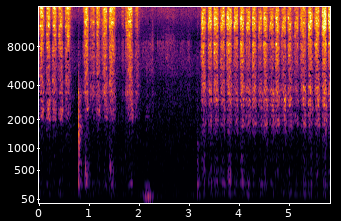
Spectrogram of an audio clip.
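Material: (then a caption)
Paper. A yellow-orange colored pencil scratches back and forth across a paper coloring sheet resting on a table, in continuous shading strokes. The quiet, bright, papery rasp pulses with each stroke. It briefly eases off in the middle, then resumes steadily.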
